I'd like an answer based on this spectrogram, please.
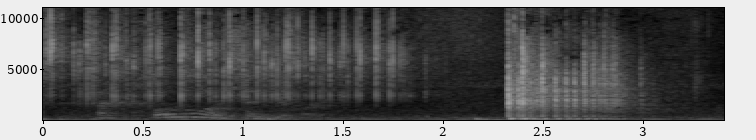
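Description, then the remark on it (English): Hard plastic clatter of two percentile dice, one for tens and one for ones, tumbling across a tabletop: a quick rattling burst near the start under a brief voice, then a louder, sharper spill of clicks that skitters and settles. “Yeah, but I think you do have a percentile dice?”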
